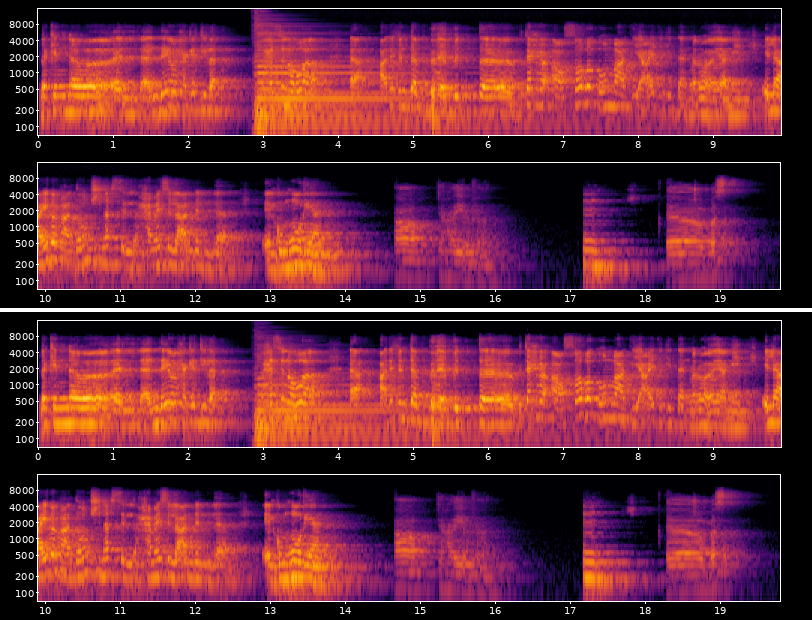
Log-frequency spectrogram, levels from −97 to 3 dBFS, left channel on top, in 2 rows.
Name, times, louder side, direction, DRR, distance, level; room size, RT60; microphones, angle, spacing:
voice 1, 0.0-2.4 3.0-9.4 9.7-12.4 12.9-13.8 17.2-17.4, right 2 dB, 85° right, 6 dB, 3.4 m, -22 dB
Acoustic guitar / Strum, 2.9-7.7, left 3 dB, 35° left, 1.7 m, -30 dB
voice 2, 14.7-15.9 18.3-19.0, equal, 25° right, 1 dB, 4.1 m, -34 dB
28.0 x 23.0 x 5.3 m, 1.1 s
head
